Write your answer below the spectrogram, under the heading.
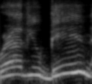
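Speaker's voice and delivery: very high, bad put-on French accent. Retelling what a man named Laurent said when he came back: bad French accent as Laurent. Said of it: "That's my bad French accent".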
